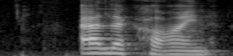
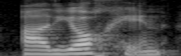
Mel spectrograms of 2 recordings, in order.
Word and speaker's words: Alekhine: This is the Alekhine, Aljochin, Alekhine, so many pronunciations, defense, where you see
